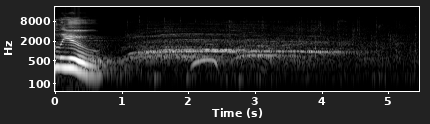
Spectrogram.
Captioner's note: audience cheering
